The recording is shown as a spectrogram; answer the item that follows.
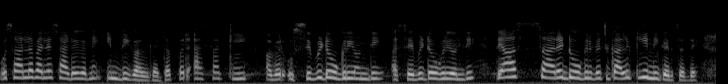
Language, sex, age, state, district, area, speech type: Dogri, male, 18-30, Jammu and Kashmir, Reasi, rural, spontaneous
